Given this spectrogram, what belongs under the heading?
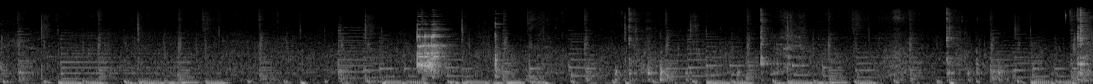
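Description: A spatula repeatedly scrapes and clinks against a pan as chicken, tomatoes and spring onions are stir-fried, with faint sizzling underneath and no talking.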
